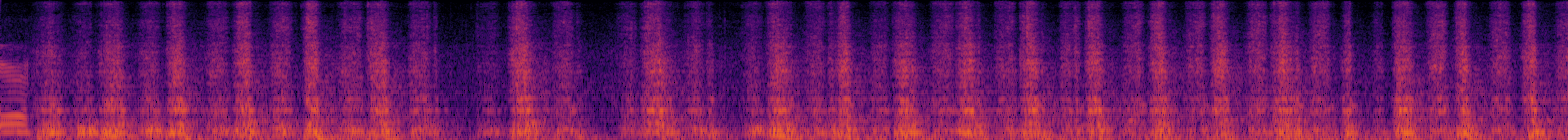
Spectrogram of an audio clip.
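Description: Handsaw cutting through a wooden trim board with rapid back-and-forth strokes, several a second, keeping a steady rhythm until the cut is through.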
